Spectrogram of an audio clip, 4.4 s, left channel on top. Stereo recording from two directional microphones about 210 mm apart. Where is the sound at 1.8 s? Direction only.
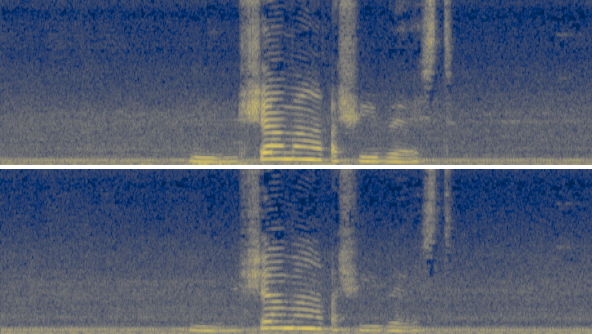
25° left (ahead or behind).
